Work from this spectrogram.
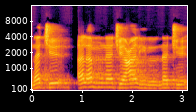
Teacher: coba huruf jim jangan sampai ada suara C-nya ya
